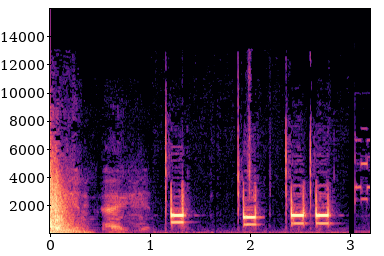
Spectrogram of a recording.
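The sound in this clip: Telephone keypad tones beep in four short dual-tone bursts after a brief vocal sound, ending with a fainter tone.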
